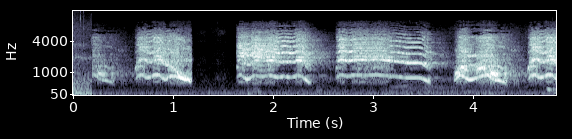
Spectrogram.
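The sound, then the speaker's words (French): A red fox calls out in a run of about five loud, raspy, strained cries, each roughly half a second to a second long, with brief pauses between them and no talking. “C'est le son que fait le renard quand il appelle.”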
